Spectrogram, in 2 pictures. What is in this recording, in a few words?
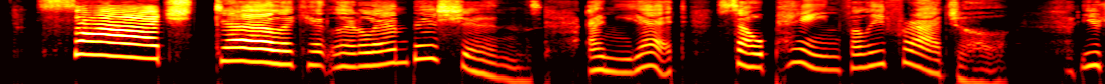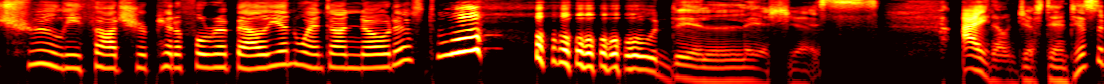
Character Slimy Villain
